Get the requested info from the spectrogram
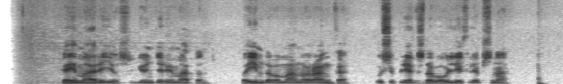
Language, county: Lithuanian, Klaipėda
